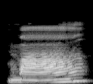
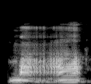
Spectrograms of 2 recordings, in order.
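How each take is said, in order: First: The pitch rises from mid to high. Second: The pitch dips low, then rises.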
